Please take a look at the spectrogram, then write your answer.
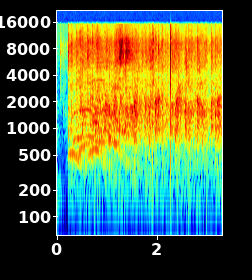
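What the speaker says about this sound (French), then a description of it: "Main d'applaudissements maintenant." A live studio audience at a radio podcast recording in Sherbrooke bursts into applause that starts abruptly and holds steady, with a whoop or cheer rising near the start and scattered louder claps throughout.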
